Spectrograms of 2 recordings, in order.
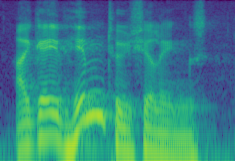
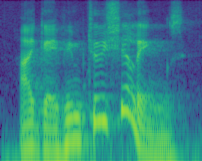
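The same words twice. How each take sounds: First: The stress falls on the word him. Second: The stress falls on the word shillings. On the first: It went to this person, not another. "not the other fellow" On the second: The coins were shillings, not pounds. "not pounds"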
